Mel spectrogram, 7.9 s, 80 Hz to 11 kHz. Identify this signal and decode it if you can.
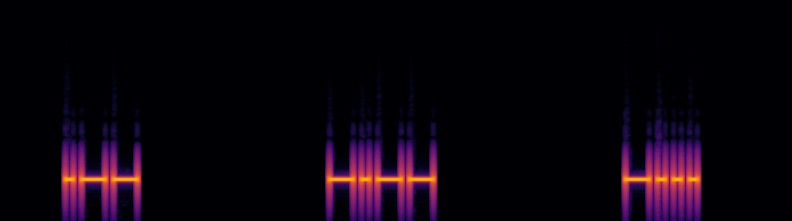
Morse code, heard as a keyed tone, about 15 wpm, spaced as for 4 wpm, 700 Hz. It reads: WYB
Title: USA Call Signs - 5 Characters - 8x Character Spacing - 15wpm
